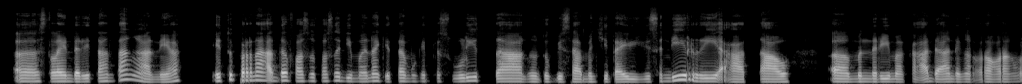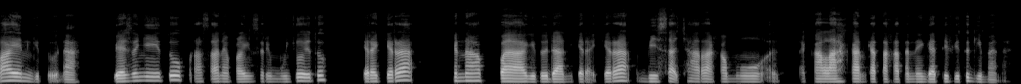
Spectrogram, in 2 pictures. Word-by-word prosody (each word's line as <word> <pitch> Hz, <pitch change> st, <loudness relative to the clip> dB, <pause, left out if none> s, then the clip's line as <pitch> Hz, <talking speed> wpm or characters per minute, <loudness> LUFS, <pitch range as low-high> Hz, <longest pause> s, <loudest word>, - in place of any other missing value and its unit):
eee, 140 Hz, 0 st, +3 dB
selain 140 Hz, 0 st, +3 dB
dari 135 Hz, 0 st, +3 dB
tantangan 155 Hz, -, +1 dB
ya, 125 Hz, +9 st, 0 dB, 0.3 s
itu 160 Hz, +7 st, +1 dB
pernah 190 Hz, 0 st, +4 dB
ada 180 Hz, +2 st, +3 dB
fase-fase 160 Hz, +1 st, -3 dB
di 155 Hz, -, -2 dB
mana 140 Hz, +4 st, 0 dB
kita 150 Hz, -1 st, -2 dB
mungkin 145 Hz, 0 st, -10 dB
kesulitan 140 Hz, -2 st, +1 dB
untuk 130 Hz, 0 st, -3 dB
bisa 125 Hz, 0 st, 0 dB
mencintai 125 Hz, -1 st, -1 dB
diri 120 Hz, 0 st, -5 dB
sendiri, 150 Hz, -2 st, +2 dB
atau, 125 Hz, +1 st, +2 dB, 0.4 s
eee, 135 Hz, -1 st, +5 dB
menerima 135 Hz, -1 st, 0 dB
keadaan 125 Hz, -1 st, +1 dB
dengan 125 Hz, 0 st, -3 dB
orang-orang 125 Hz, 0 st, 0 dB
lain 175 Hz, +2 st, +5 dB
gitu. -, -, -7 dB
Nah, 110 Hz, -2 st, -2 dB, 0.3 s
biasanya 175 Hz, +6 st, +1 dB
itu 205 Hz, +4 st, +2 dB
perasaan 135 Hz, -6 st, -4 dB
yang -, -, -26 dB
paling 130 Hz, +1 st, -1 dB
sering 135 Hz, -2 st, -8 dB
muncul 130 Hz, +6 st, -1 dB
itu 210 Hz, +6 st, -1 dB, 0.4 s
kira-kira 155 Hz, +7 st, +3 dB, 0.4 s
kenapa 170 Hz, -5 st, +3 dB
gitu 135 Hz, +1 st, 0 dB
dan 125 Hz, 0 st, +3 dB
kira-kira 160 Hz, +9 st, +1 dB
bisa 140 Hz, 0 st, -2 dB
cara 135 Hz, -2 st, -1 dB
kamu, 130 Hz, 0 st, -4 dB
eee, -, -, -18 dB, 0.2 s
e -, -, -11 dB
kalahkan 130 Hz, +1 st, +3 dB
kata-kata 125 Hz, -1 st, -1 dB
negatif 125 Hz, +1 st, -1 dB
itu 165 Hz, -, -2 dB
gimana? 110 Hz, -5 st, -8 dB
135 Hz, 150 wpm, -24 LUFS, 130-160 Hz, 0.4 s, eee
